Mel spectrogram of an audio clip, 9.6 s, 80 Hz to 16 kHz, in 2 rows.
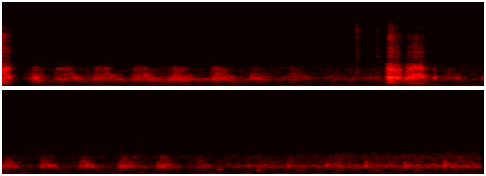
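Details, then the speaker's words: Fetal heartbeat on a home fetal Doppler bought online, mother's fourth baby, found after moving belly fat and adding oil: fast, regular whooshing pulses at about 155 beats a minute, a normal fetal rate. "let's see the heart rate is 155 which is good you want your baby's heart rate to be like 150 something"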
